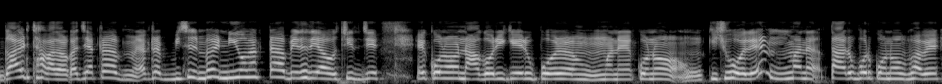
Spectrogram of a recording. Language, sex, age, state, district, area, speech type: Bengali, female, 18-30, West Bengal, Bankura, urban, spontaneous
